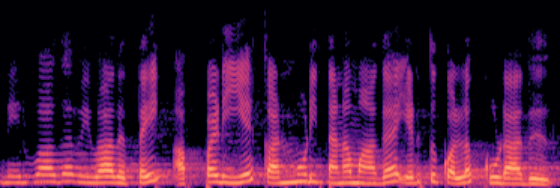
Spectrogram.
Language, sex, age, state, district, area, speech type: Tamil, female, 18-30, Tamil Nadu, Cuddalore, rural, read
